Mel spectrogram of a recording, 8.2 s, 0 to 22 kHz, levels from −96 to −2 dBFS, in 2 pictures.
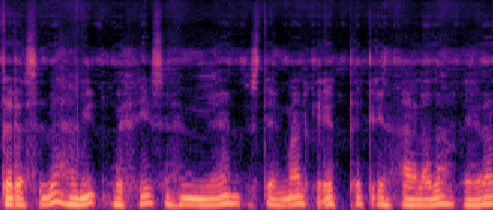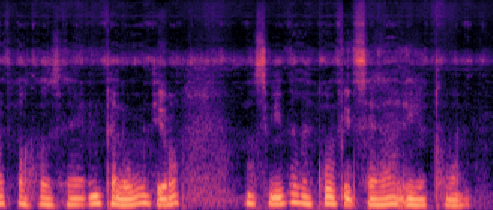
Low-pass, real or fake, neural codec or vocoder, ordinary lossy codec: none; fake; codec, 44.1 kHz, 3.4 kbps, Pupu-Codec; none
